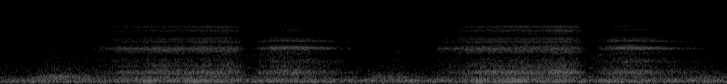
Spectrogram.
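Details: Adult male snoring during sleep, from a long sleep-aid recording: rough, rattling snores with each breath, roughly 18 a minute, over steady background hiss.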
